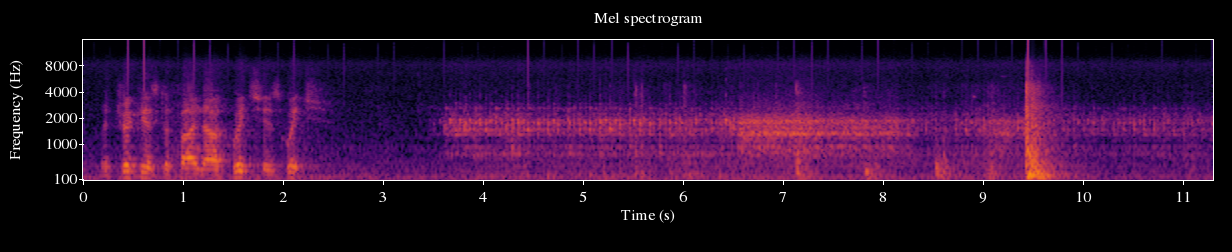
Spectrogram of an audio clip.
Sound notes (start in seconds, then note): 3.4 trucks humming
